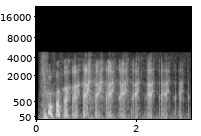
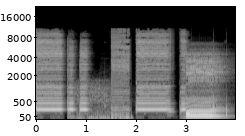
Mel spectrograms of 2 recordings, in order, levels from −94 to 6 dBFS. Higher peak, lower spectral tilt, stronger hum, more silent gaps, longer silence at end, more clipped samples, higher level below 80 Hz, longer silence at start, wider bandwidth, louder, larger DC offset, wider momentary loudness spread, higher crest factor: about the same, 0 dBFS vs -2 dBFS; first, -11.5 dB/octave vs -4 dB/octave; neither; neither; first, 0.15 s vs 0 s; neither; second, -32 dBFS vs -26 dBFS; about the same, 0.1 s vs 0 s; second, 5.2 kHz vs 11.5 kHz; about the same, -17 LUFS vs -17 LUFS; neither; about the same, 8 LU vs 10 LU; about the same, 18 dB vs 14 dB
